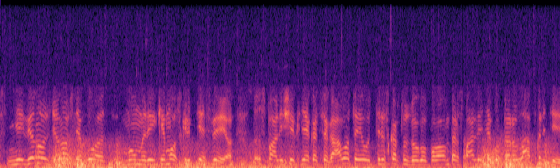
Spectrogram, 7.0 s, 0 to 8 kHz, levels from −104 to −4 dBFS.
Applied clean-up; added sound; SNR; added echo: none; Thunder; -1 dB; none.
